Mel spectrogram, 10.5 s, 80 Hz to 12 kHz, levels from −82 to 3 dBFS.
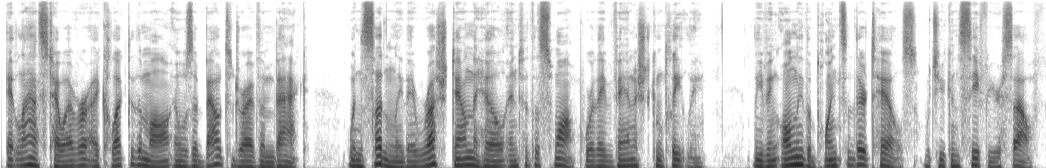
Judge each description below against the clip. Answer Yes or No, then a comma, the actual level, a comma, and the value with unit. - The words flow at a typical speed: No, fast, 235 wpm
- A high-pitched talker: No, low, 115 Hz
